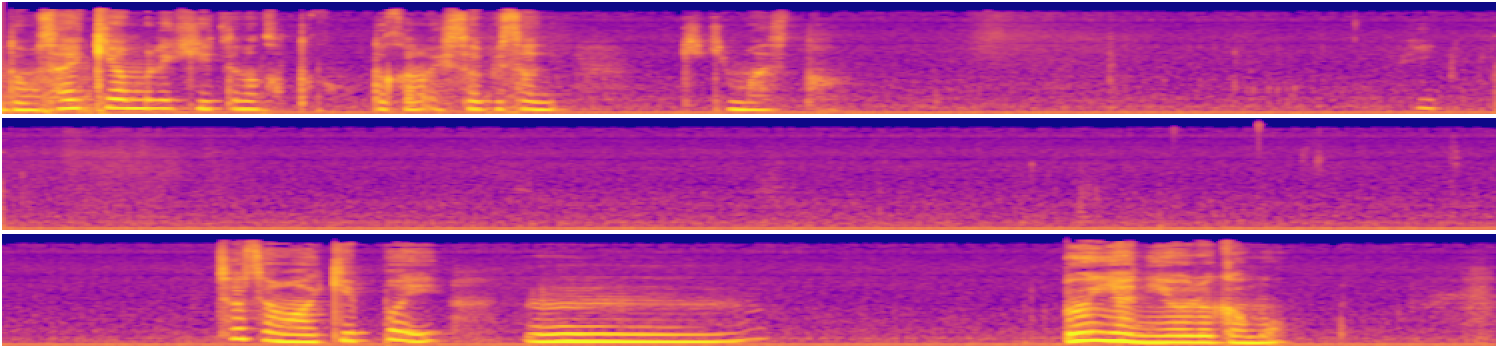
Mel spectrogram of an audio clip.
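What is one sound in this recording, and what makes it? A young woman speaks softly and close to a microphone, in short bursts with long pauses.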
